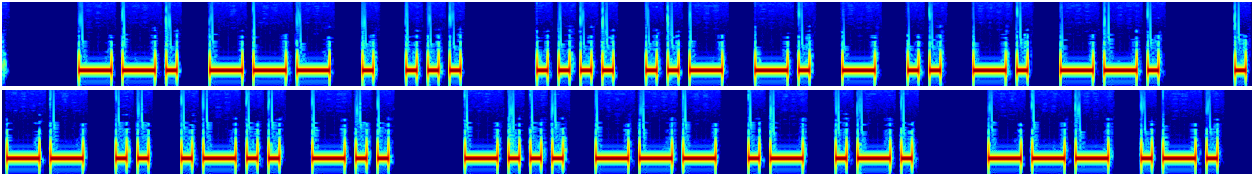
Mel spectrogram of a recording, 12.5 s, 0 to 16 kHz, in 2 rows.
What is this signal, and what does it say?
Morse code, heard as a keyed tone, about 22 wpm, 700 Hz. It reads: GOES HUNTING WILD BOAR OR
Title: A Sound Of Thunder 22wpm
